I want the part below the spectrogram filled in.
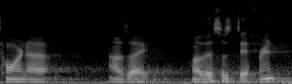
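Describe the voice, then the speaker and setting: A man with an American accent at a medium pitch. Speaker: retired army veteran, motivational speaker. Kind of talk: motivational speech at graduation ceremony.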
